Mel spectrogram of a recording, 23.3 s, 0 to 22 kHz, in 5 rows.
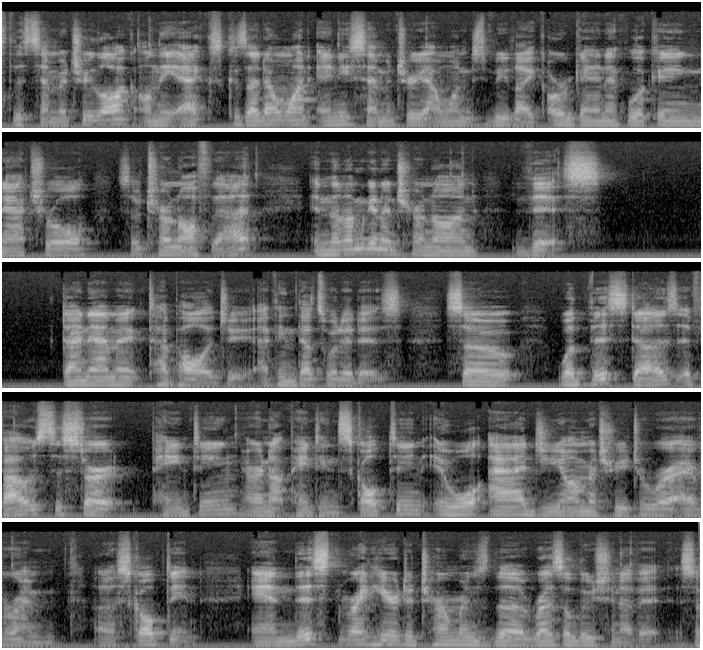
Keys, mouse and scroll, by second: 16.1 ctrl+z, 22.0 ctrl+z.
